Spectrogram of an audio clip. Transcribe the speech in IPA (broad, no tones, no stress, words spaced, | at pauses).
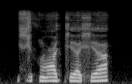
ɕiθũʕɨ kʲa xʲa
